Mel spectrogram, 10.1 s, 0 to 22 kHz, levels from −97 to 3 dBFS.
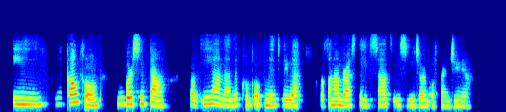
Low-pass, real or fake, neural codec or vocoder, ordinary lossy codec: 7.2 kHz; fake; codec, 16 kHz, 0.5 kbps, X-Codec, HuBERT features, trained on general audio; none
